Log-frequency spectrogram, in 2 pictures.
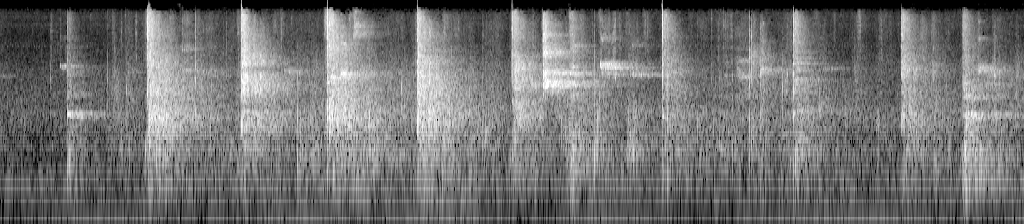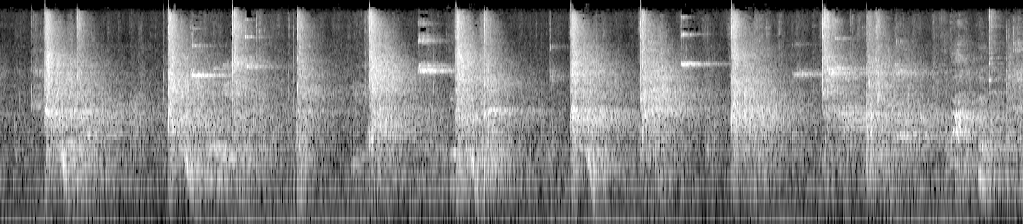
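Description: Badminton rackets hitting a shuttlecock in a fast doubles rally: sharp cracks about once a second that ring on in a large hall, with short high squeaks of court shoes on the mat between hits.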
